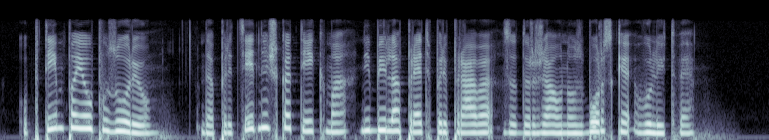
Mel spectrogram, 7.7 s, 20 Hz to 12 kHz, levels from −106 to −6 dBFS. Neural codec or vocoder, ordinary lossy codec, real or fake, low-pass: none; none; real; 7.2 kHz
